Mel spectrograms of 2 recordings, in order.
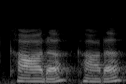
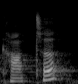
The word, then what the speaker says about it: dichotomy: So we have stress on the ka syllable. Letter O says the ah vowel, ka. And we have secondary stress on the first syllable di. Letter I here says the I diphthong. So a little bit of secondary stress, di, ka, and then we're going to flap that T, kada, not kata, but nice light flap.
